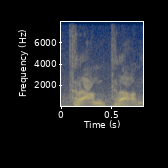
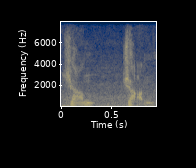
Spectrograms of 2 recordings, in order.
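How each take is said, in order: First: The name begins with a 'tr' sound. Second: The name begins with a 'ch' sound. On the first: "powiedzielibyśmy po polsku" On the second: "to się wymawia jako"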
